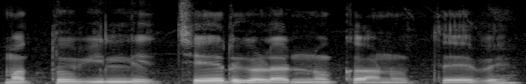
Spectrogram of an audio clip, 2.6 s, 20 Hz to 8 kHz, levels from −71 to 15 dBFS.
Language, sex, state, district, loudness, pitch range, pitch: Kannada, male, Karnataka, Koppal, -17 LUFS, 120-140 Hz, 130 Hz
